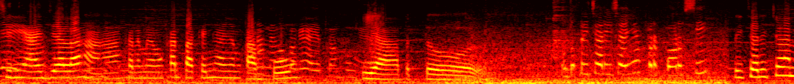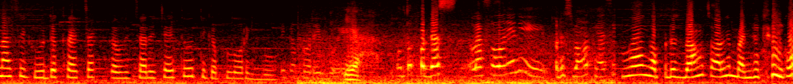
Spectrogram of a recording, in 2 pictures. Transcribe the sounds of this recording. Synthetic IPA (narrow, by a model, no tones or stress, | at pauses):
siniad͡ʒalaɦaʔakarnamemaŋkanpakɛɲaajamkampʊŋ | ijabət̪ʊl | unt̪ʊkɾit͡ʃaɾit͡ʃaɲapərporsirit͡ʃaɾit͡ʃanasɪhɡudakrɛt͡ʃɛk̚rit͡ʃaɾit͡ʃait̪ut̪iɡapulʊhɾibu | auibuijaunt̪ʊk̚pədaslɛfloɲanipədasbaŋət̪̚ŋɡasɪŋɡaŋɡapərdas̬baŋət̪soalɲabaɲakjaŋkɔ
